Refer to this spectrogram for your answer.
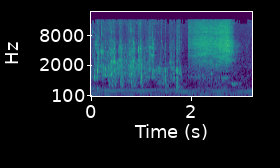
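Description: Water is poured steadily into a tank holding water of average ocean composition, a broad rushing hiss that swells and then fades, preceded by a few seconds of irregular splashes and dribbles.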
